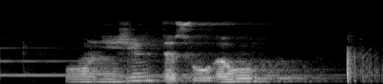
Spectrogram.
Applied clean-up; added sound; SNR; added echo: none; Chink, clink; 18 dB; reverberation time 1.4 s.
